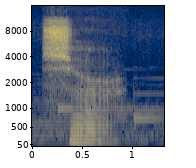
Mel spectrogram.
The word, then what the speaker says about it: si: associated with the heart s i pronounced like sir with a slow exhale which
